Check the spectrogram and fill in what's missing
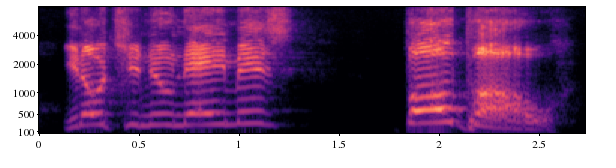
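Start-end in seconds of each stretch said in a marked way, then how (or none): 1.8-2.6 loud taunting nickname; mocking shout. Real, not acted. Taunting the receiver, loud mocking nickname. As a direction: bellow the nickname to mock him.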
